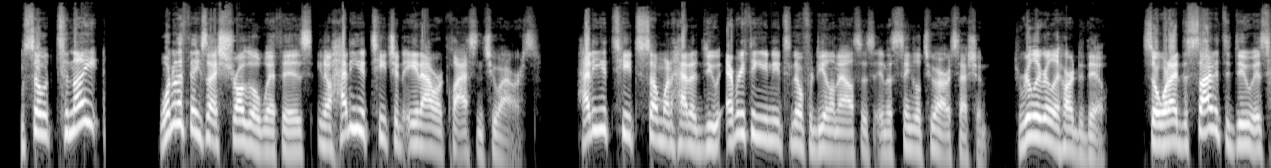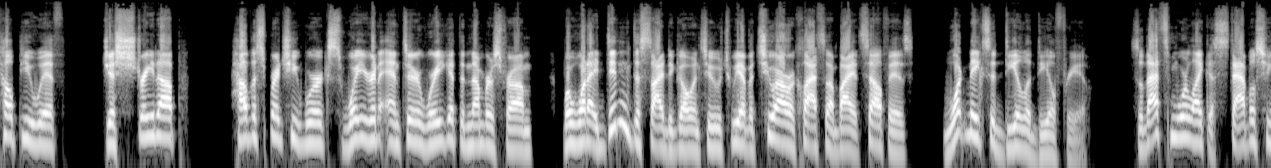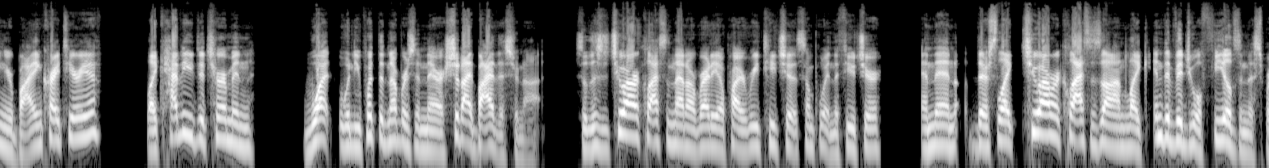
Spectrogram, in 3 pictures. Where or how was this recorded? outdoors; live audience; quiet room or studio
live audience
